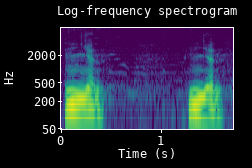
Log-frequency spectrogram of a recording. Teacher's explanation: the first person plural, we have the word nyan, which is two low tones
